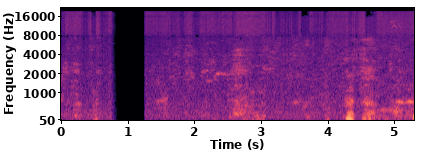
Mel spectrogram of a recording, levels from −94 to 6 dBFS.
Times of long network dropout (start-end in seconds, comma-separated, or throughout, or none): 0.75-1.27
